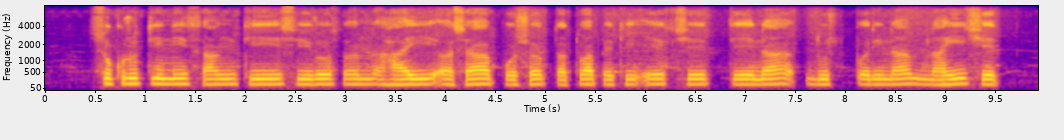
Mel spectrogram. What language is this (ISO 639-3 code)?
mar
